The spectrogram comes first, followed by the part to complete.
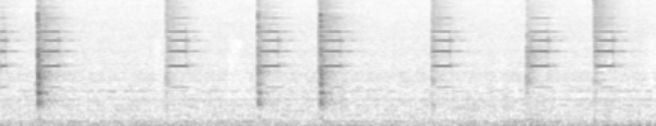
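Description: Short electronic beeps from an RC transmitter as its buttons are pressed, about six or seven single high beeps at uneven intervals.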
